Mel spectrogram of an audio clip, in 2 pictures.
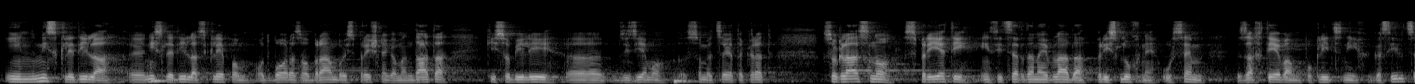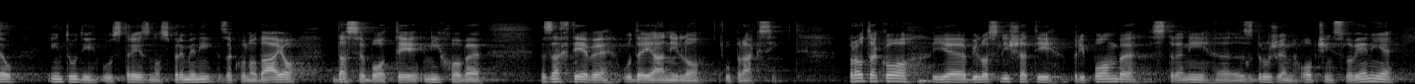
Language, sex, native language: Slovenian, male, Slovenian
